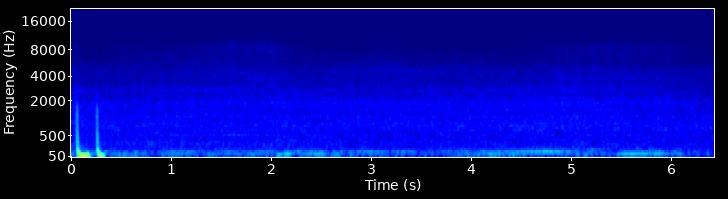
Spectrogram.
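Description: Two deep bass thumps right at the start, ending an electronic beat, then a low steady rumble of street traffic that fades near the end.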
